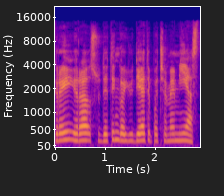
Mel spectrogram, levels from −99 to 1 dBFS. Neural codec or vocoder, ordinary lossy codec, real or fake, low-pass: none; MP3, 96 kbps; real; 14.4 kHz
